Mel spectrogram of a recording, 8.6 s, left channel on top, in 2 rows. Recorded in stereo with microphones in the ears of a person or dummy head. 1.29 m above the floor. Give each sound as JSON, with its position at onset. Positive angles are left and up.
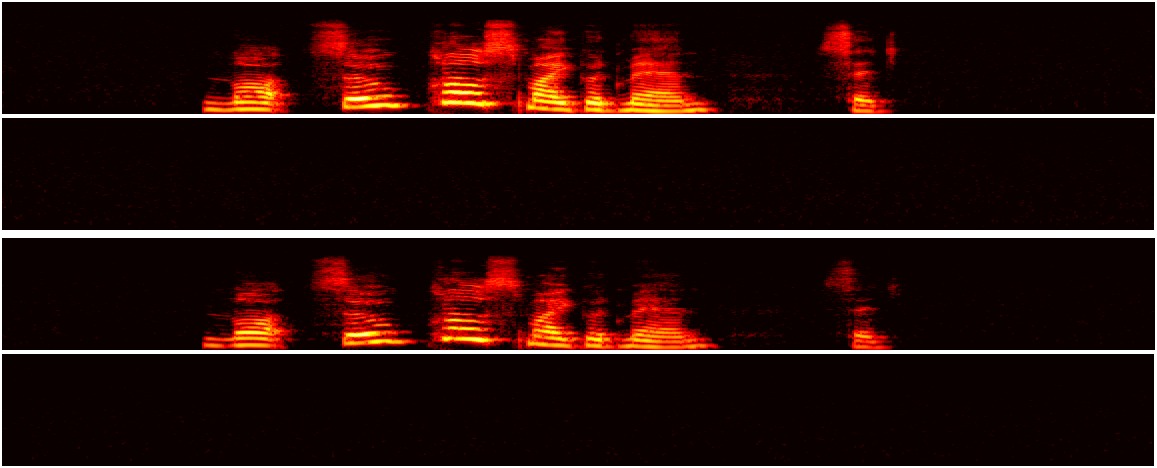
{"t": 0.8, "sound": "a woman speaking", "side_deg": 20, "distance_m": 1.5}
